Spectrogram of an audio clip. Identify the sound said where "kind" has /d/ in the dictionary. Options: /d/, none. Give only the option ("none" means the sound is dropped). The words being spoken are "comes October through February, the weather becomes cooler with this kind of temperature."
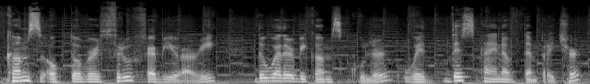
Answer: /d/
